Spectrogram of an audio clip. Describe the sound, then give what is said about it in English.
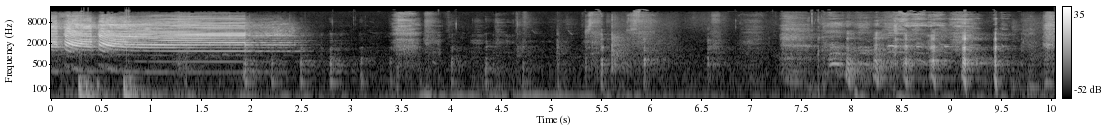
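A loud, blaring air horn blast from a phone soundboard lasts about two seconds, bright and buzzy with stacked harmonics, followed by scattered clicks, knocks and muffled laughter-like sounds. “I'm going to rap air horn him.”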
